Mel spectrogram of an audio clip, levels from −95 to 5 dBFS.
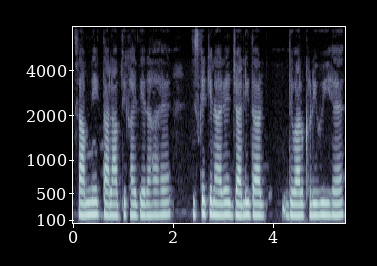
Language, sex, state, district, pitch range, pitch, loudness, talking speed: Hindi, female, Uttar Pradesh, Lalitpur, 175-185 Hz, 180 Hz, -16 LUFS, 145 wpm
